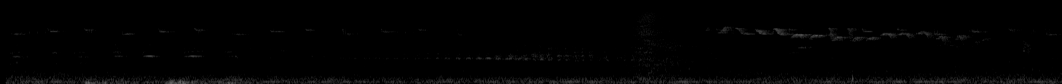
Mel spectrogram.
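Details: Young Eurasian spoonbills at Beuven on 21 June 2016 give thin, high wheezy notes repeated about three times a second, then a rising and falling chatter, over a steady low hum and wind.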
